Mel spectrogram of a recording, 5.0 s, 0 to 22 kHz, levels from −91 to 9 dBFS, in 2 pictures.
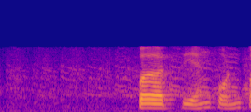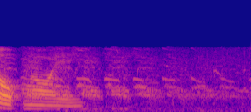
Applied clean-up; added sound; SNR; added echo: none; Fowl; 15 dB; none.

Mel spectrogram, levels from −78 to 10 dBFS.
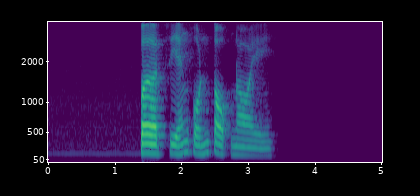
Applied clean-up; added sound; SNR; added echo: none; none; none; none.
